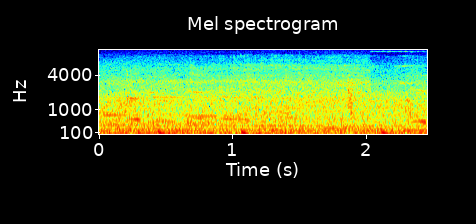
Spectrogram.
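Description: Street traffic noise: a steady low rumble of vehicle engines with no single event standing out.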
